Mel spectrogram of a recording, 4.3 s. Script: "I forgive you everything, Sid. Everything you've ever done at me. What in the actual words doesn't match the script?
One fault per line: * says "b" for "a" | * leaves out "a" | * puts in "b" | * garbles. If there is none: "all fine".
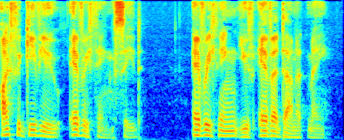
all fine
